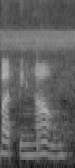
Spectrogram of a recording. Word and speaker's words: Batingaw: ang unang ay Batingaw ang tamang pagbigkas nito ay Batingaw ito ay nangangahulugang kampa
